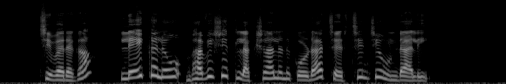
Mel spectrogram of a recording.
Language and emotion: Telugu, neutral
